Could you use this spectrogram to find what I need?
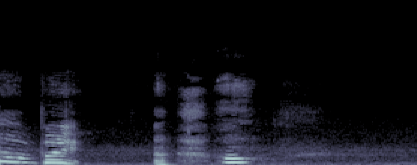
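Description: A young woman speaks briefly close to a microphone.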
